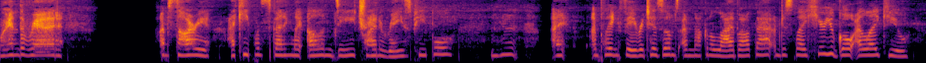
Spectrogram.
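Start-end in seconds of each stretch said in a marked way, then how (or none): 0.0-0.8 hushed whisper, under the breath. Repeating a remark during a game session, whispering. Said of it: "I have to whisper that".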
